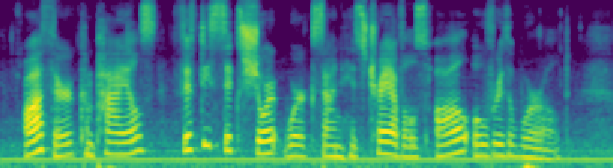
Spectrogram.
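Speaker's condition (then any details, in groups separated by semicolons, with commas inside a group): No condition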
